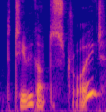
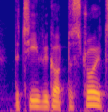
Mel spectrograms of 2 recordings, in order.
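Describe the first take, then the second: First: "destroyed" rising high at the end; softer, doubting echo, lifting sharply on "destroyed"; puzzled question. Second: Said in the usual way. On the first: Real, not acted.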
